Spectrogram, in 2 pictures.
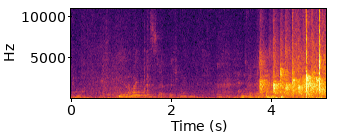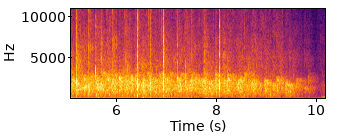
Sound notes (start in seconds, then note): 7.3 applause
